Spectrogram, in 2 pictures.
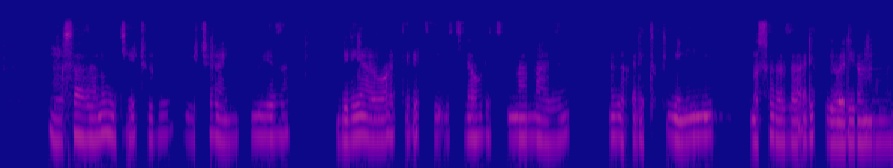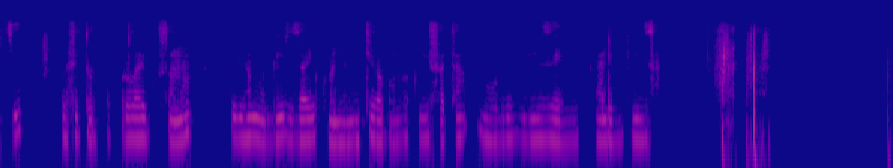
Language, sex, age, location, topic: Kinyarwanda, male, 25-35, Kigali, health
